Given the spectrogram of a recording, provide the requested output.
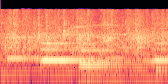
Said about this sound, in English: Clap your hands.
